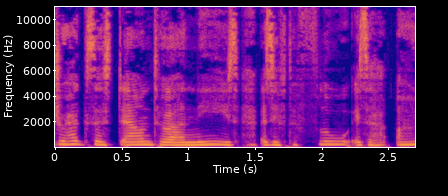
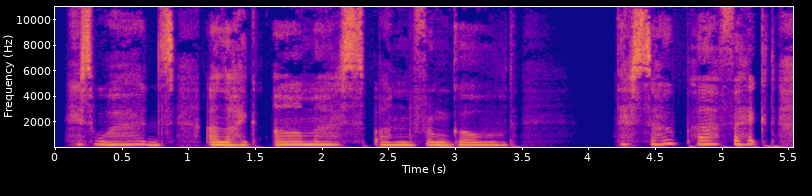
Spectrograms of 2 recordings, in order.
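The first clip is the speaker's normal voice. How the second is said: ordinary delivery, nothing marked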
